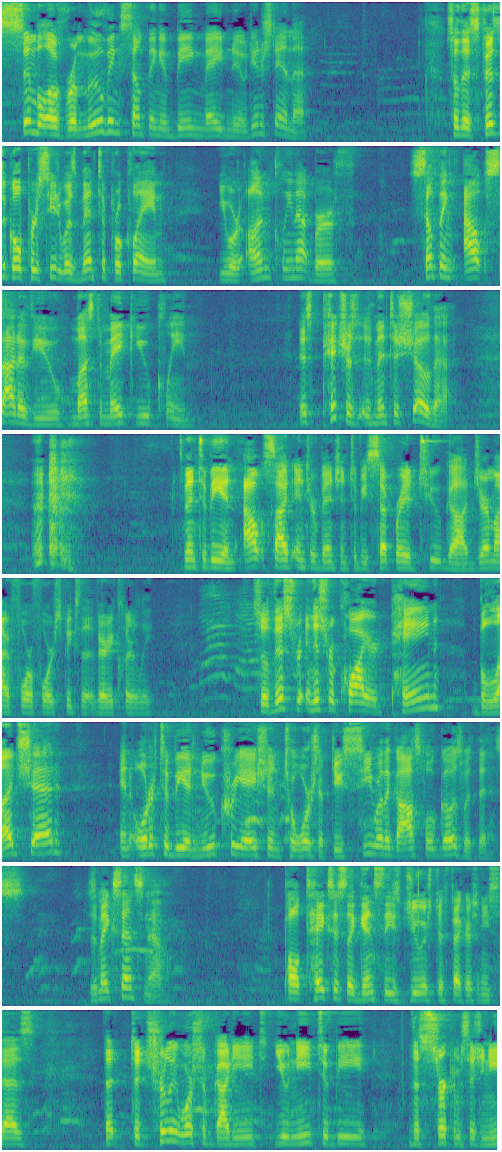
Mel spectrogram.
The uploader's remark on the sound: This sermon was first preached at Union Baptist Church in Orrick, MO on 08-20-23.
